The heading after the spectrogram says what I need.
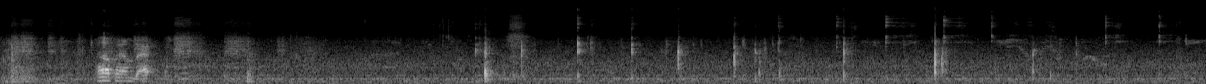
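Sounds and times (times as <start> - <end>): forks clicking on bowls: 6.8 - 12.0.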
